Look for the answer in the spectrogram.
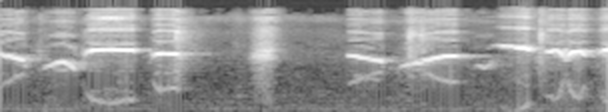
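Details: White-rumped shama in full cililin-style training song: three bright whistled phrases, each slurring up and down, separated by short pauses.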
